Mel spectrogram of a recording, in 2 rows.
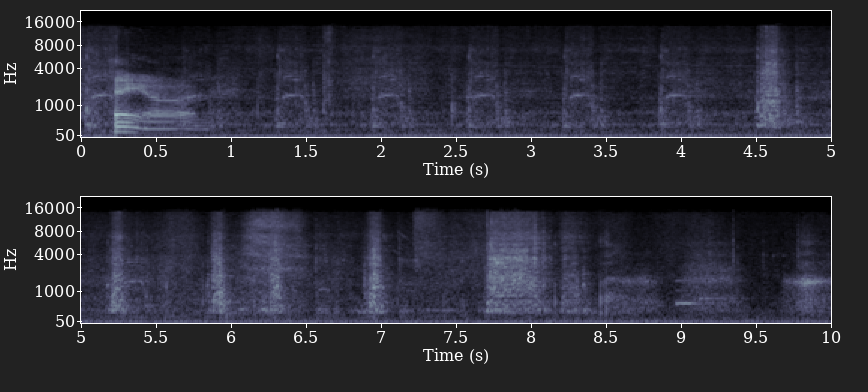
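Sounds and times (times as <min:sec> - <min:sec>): inkjet printer printing: 0:00.0 - 0:08.5.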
